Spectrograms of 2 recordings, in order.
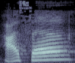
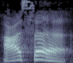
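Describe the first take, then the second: First: عسى with a thick, emphatic sad, back of the tongue pressed up; heavy sad sound. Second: عسى said with a light, delicate sin, tongue back relaxed; thin sin sound. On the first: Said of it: "کافی است که ما صدا رو درشت بکنیم". (عسى با صاد درشت و پر) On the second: (عسى با سین نازک و ظریف) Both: Shown as a demonstration.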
